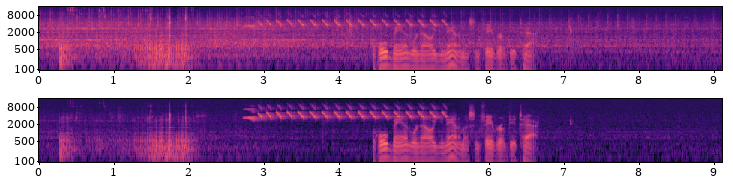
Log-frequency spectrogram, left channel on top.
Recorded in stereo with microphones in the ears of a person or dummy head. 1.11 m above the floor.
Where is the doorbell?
20° right (ahead or behind).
